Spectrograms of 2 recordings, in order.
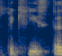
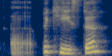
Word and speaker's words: Pakesta: my husband really prefers Pakesta, so we're going to keep Pakesta. And the way you remember it is a package at Easter is Pakesta.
